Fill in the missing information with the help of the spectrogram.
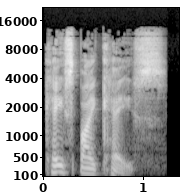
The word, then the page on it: case-by-case: British English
